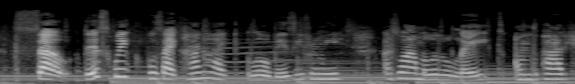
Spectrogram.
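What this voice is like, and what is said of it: Usual voice. Nothing is said of it.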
